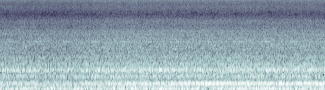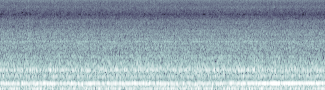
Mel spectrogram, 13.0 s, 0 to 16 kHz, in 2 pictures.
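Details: Workhorse W22/W24 chassis 8.1 Vortec with radiator blocked off, engine at 225°F: steady loud whooshing roar with constant low drone as fan clutch locks up after a long wait (expected near 205); normal fan clutch engagement.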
